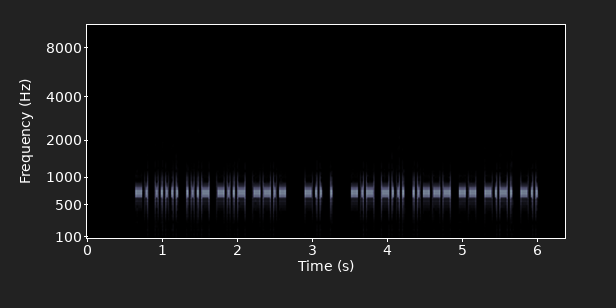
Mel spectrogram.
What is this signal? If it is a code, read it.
Morse code, heard as a keyed tone, about 36 wpm, 700 Hz. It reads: N5VXQ DE KB2MCD
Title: USA Callsign DE Callsign 35wpm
